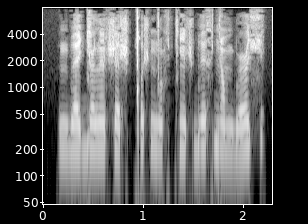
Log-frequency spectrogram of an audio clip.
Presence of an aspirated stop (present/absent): absent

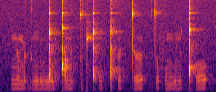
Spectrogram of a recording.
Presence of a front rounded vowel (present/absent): absent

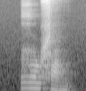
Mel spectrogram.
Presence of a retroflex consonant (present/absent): present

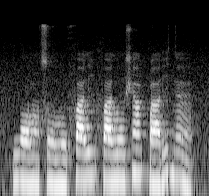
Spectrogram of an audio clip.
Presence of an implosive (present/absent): absent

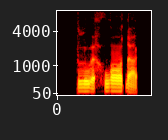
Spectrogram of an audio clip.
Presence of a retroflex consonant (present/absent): absent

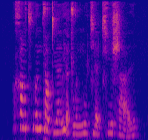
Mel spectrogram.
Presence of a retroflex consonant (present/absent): present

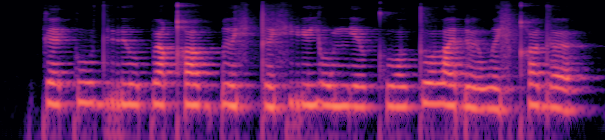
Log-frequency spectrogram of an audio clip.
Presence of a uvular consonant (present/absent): present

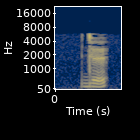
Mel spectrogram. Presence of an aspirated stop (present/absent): absent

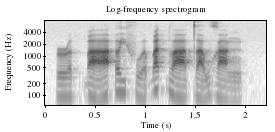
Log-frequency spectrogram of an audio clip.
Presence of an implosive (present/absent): present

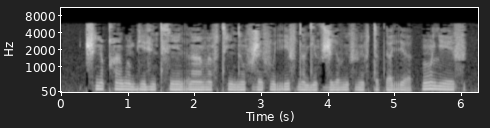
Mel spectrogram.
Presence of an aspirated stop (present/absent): present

